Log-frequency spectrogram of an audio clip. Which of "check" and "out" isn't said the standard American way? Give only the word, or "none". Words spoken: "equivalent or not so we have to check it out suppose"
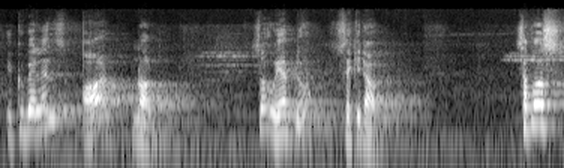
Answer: check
